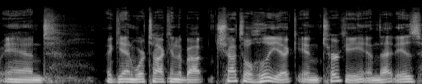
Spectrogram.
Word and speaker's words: Çatalhöyük: the archaeology show and again we're talking about chat hulak in turkey and that is how you pronounce it it's got a whole bunch of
